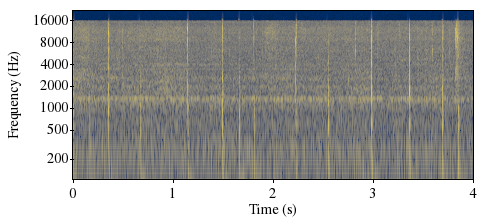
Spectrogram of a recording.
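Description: Stylus tip tapping and clicking against a tablet screen while handwriting an equation, with a series of irregular sharp ticks, over a steady low room hum.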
